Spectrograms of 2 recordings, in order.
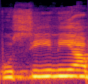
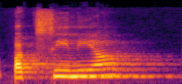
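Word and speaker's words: Puccinia: rust caused by पक्सीनिया, कुछ लोग इसको पुसीनिया बोलते हैं, आप लोग स्पेलिंग सही लिखिए, इट्स पक्सीनिया ग्रामिनिस ट्रिटिसाई, ग्रामिनिस ट्रिटिसाई,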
